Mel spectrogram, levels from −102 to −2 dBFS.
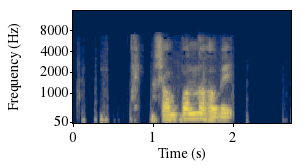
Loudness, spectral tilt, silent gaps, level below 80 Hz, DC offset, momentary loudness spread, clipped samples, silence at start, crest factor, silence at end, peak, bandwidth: -17 LUFS; -8 dB/octave; 0.89-0.95 s; -56 dBFS; under 0.1%; 16 LU; under 0.1%; 0.35 s; 16 dB; 0.75 s; -4 dBFS; 6.8 kHz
